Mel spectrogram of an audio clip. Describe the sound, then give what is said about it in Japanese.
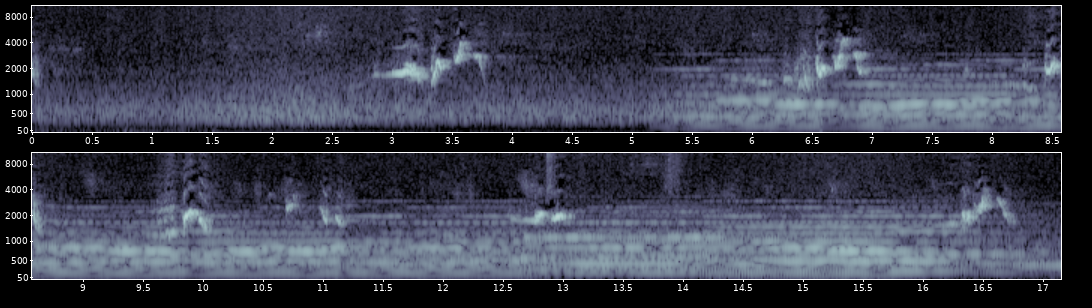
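A Japanese bush warbler in the Sayama Hills of Tokorozawa, Saitama Prefecture, Japan, gives short, scattered chirping calls every second or two, clear, while a steady sustained musical tone fades in underneath partway through. “今朝は埼玉県所沢市の狭山丘陵からウグイスの声をお届けしました。”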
